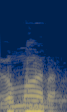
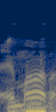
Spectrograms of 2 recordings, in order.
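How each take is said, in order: First: عمارة said as 'umaara, with u; u after the ayn. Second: عمارة said as 'imaara, with i; i after the ayn. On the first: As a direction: open عمارة with a u vowel. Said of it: "واخد بقى على العمارات والبيوت". (عمارة بضم العين) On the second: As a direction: open عمارة with an i vowel. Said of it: "هو يقول عمارة". (عمارة بكسر العين) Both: Shown as a demonstration.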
